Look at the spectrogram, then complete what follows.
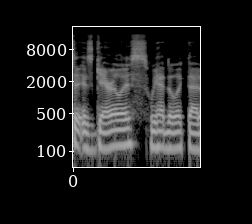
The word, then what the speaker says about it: Garrulous: to Yeah, so the way you pronounce it is Garrulous.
